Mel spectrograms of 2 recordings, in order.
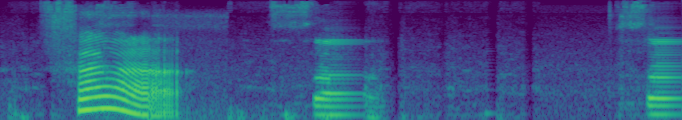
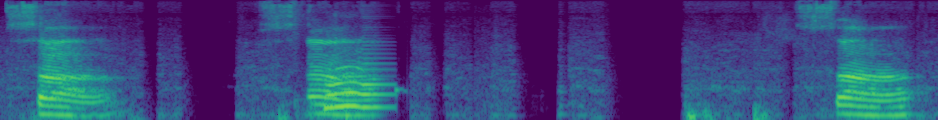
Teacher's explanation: জানেন আপনার জিহবা আপনার উপরের পার্টির যে দাঁত রয়েছে সামনের দুইটা সামনের দুই দাঁতের সাথে একটু জিহ্বার আগাটাকে লাগিয়ে করুন দেখবেন যে হালকা নরম হয়ে উচ্চারণ হচ্ছে [মিউজিক] সাটুখানি টেনে করুন সা করে ছেড়ে দিলে ভালো হবে না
